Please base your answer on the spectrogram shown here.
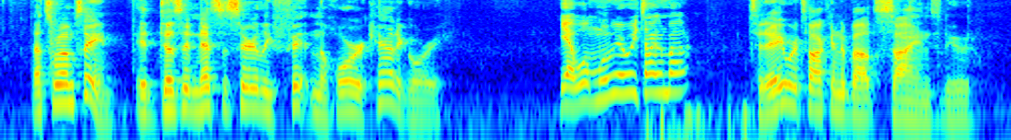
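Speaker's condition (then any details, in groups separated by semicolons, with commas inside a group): No condition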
